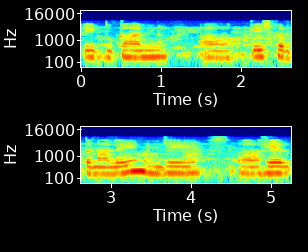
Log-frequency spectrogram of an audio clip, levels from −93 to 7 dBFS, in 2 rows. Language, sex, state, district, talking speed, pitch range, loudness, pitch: Marathi, female, Maharashtra, Mumbai Suburban, 80 wpm, 165-180 Hz, -17 LUFS, 170 Hz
